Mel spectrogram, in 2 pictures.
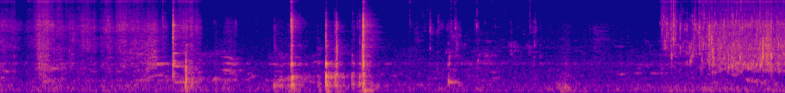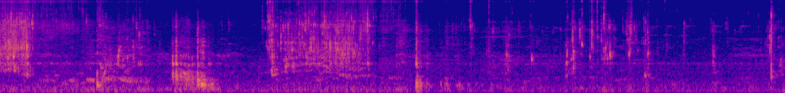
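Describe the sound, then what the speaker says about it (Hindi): Raw chicken meat is washed under running water in a kitchen. Intermittent splashing and trickling mix with light clatter of a bowl or utensils over about fifteen seconds, close by and with no voices. "सबसे पहले हम मुर्गी का गोश्त अच्छी तरह धो लेंगे।"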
